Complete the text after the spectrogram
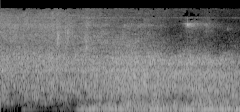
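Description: Soda pours from a bottle into a cup with a splashing gurgle.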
